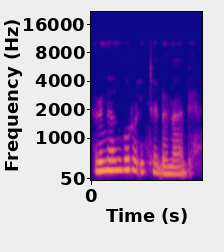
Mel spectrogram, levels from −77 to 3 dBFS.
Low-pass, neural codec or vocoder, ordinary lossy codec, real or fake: 10.8 kHz; codec, 24 kHz, 3 kbps, HILCodec; none; fake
